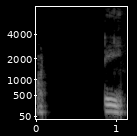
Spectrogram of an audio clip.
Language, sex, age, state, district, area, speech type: Odia, male, 18-30, Odisha, Ganjam, urban, spontaneous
